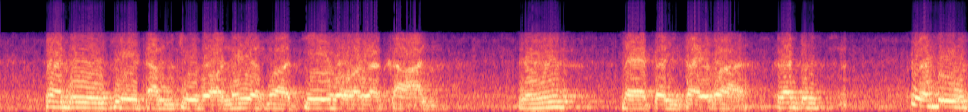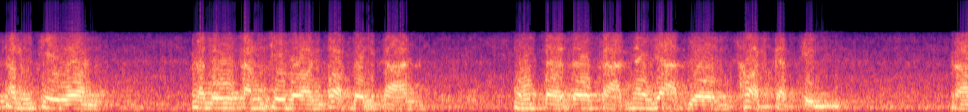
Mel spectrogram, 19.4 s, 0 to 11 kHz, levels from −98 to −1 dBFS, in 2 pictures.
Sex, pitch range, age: male, 115-140 Hz, 60-79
